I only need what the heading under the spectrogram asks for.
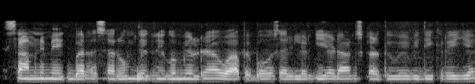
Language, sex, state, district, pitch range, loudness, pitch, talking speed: Hindi, male, Chhattisgarh, Raipur, 130-135 Hz, -17 LUFS, 130 Hz, 290 wpm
